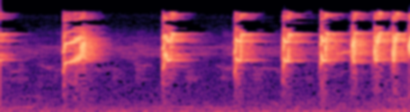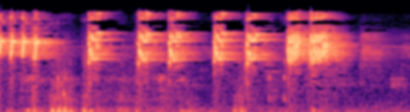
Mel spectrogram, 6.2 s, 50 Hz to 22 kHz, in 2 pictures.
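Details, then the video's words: Lovebird on a four-hour champion mastering recording used to train lovebirds for singing contests: sharp, high chirps in quick bursts, speeding into a tight run of rapid notes near the middle, then spaced chirps again. "Masteran loveBird Juara Full 4 Jam"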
